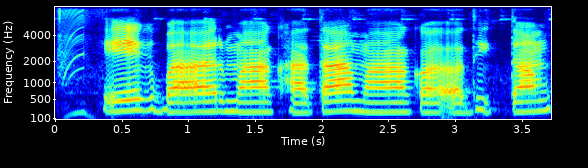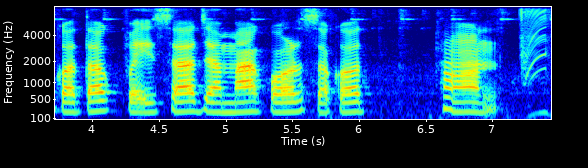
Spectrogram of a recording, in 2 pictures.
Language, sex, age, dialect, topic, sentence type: Chhattisgarhi, female, 18-24, Eastern, banking, question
